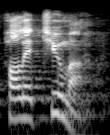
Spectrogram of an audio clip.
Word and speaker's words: politeuma: The Greek for citizenship, or conversation, as it's translated in the King James Version, is politeuma. Politeuma. I'll spell it. P-O-L-I-T-E-U-M-A.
